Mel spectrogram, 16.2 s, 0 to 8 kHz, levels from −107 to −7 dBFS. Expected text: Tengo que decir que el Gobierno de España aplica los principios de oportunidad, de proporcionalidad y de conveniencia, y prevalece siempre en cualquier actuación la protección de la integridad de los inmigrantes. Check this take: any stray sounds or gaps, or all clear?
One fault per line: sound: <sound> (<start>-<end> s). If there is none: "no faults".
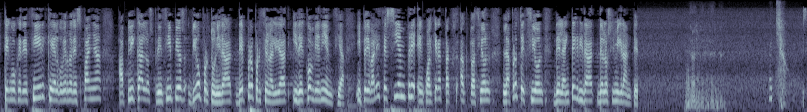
sound: laugh (13.7-14.6 s)
sound: sneeze (15.4-15.9 s)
